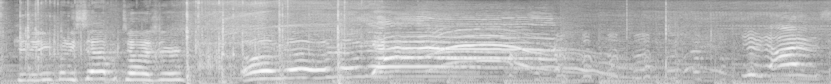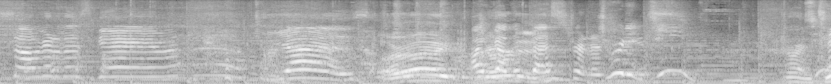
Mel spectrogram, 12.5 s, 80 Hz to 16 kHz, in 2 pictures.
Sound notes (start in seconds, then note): 2.8 applauding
